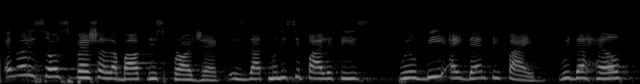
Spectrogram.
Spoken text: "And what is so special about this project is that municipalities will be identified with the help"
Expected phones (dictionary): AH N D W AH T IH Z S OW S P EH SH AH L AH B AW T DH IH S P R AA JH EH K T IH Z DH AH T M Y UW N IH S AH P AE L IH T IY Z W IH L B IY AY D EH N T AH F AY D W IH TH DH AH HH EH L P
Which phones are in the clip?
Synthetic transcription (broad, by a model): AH N D W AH T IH S OW S P EH SH AH L AH B AW T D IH S P R AA JH EH K T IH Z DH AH T M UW N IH S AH P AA L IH T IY S W IH L B IY AY D EH N T AH F AY D W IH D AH HH EH L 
